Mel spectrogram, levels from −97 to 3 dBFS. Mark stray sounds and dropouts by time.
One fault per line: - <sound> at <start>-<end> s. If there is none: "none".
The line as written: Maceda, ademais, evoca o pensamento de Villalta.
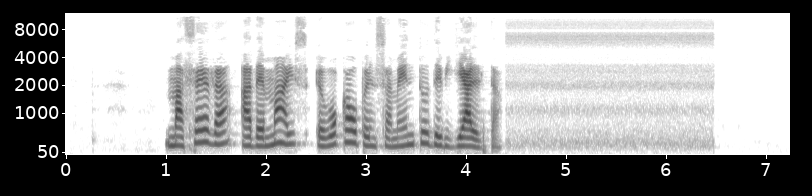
none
